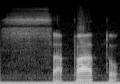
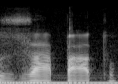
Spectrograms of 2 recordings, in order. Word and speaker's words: zapato: Ela vai ter um sonzinho de S, né? Como em sapato e não zapato, percebam, a pronúncia é diferente.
